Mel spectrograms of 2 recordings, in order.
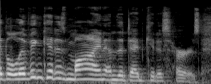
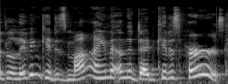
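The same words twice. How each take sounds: First: Said in the usual way. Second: "mine" and "hers" punched, pitched higher; emphatic contradiction. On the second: Retold or imitated. Debbie contradicts Sandra before the king, emphatic. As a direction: throw it back, hitting "mine" and "hers". Second mother contradicts her.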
